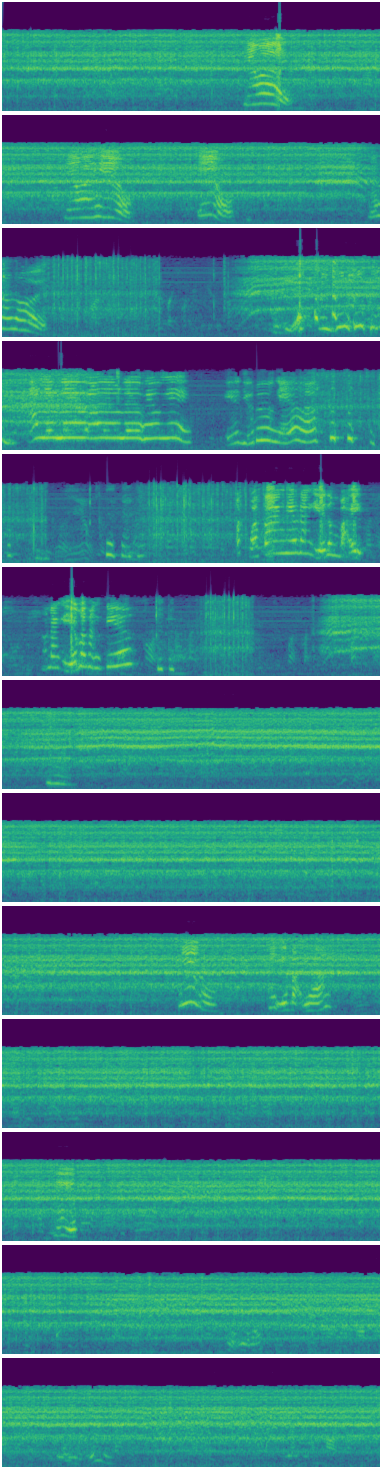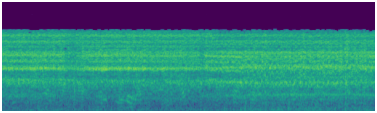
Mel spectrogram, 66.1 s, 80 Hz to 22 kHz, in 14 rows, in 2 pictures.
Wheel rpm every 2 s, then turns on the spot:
160, 160, 160, 160, 100, 20, 110, 100, 0, 20, 20, 10, 0, 30, 150, 160, 160, 160, 160, 160, 160, 160, 160, 160, 160, 160, 160, 160, 160, 160, 160, 160, 160.
10-12 18-24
